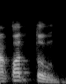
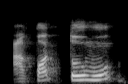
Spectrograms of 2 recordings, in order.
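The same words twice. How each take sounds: First: AQATTUM ending on a closed m; variant reading. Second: Said in the usual way. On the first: Shown as a demonstration. Teacher showing how it is read, closed ending on AQATTUM. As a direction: say "aqattum" without a final u. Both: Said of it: "dibaca aqattum".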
